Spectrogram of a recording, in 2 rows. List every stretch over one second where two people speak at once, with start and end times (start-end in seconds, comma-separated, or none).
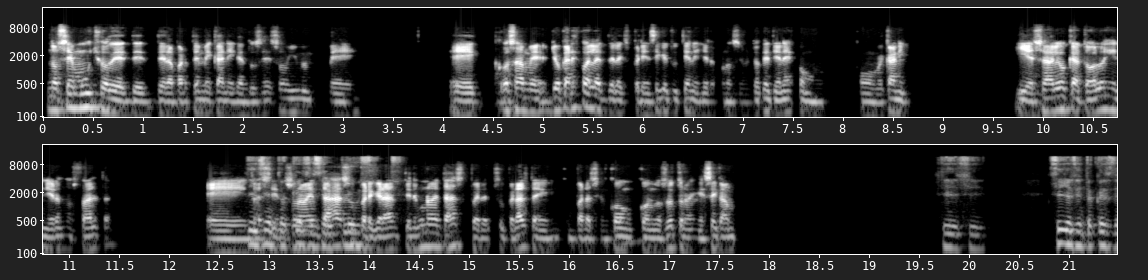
12.8-14.1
